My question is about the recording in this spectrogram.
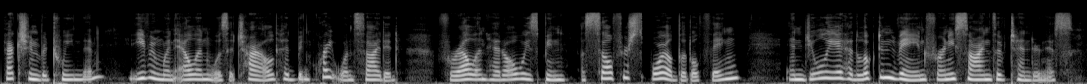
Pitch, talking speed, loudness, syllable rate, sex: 230 Hz, 195 wpm, -17 LUFS, 5.5 syllables/s, female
